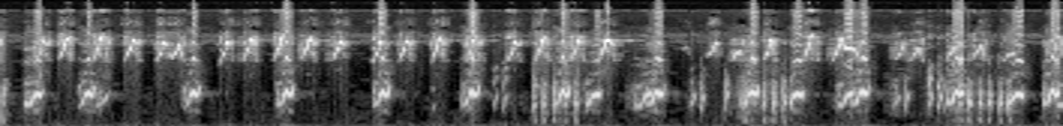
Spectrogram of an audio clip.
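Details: White-breasted waterhen chicks calling for their mother in a lure recording: bursts of gurgling, upward-flicking notes at irregular intervals, mixed with high thin peeps and brief silent gaps.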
